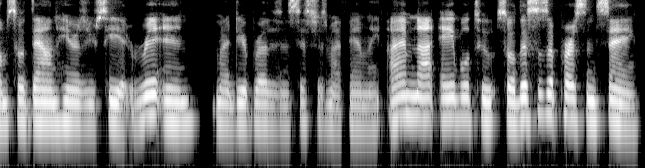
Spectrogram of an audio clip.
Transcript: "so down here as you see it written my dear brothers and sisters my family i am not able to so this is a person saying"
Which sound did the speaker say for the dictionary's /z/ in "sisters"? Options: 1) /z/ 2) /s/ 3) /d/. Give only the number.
1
